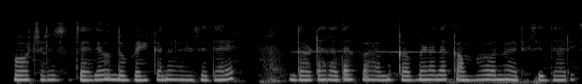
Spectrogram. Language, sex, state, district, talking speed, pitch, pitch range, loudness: Kannada, female, Karnataka, Belgaum, 70 wpm, 210 Hz, 205-215 Hz, -36 LUFS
